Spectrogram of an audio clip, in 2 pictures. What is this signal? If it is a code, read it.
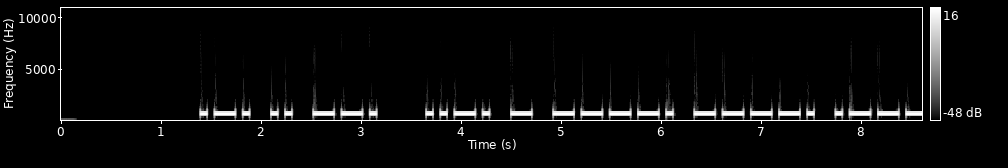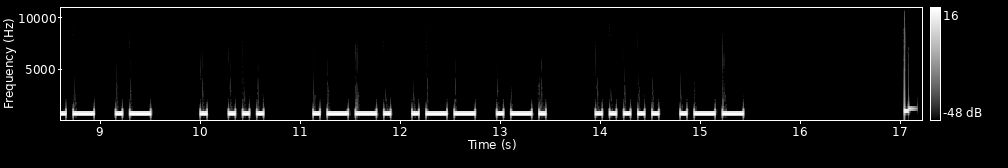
Morse code, heard as a keyed tone, about 17 wpm, 700 Hz. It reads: RIG FT991A ES PWR 5W
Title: Practice QSO - Exchange 2 - Info - 17wpm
